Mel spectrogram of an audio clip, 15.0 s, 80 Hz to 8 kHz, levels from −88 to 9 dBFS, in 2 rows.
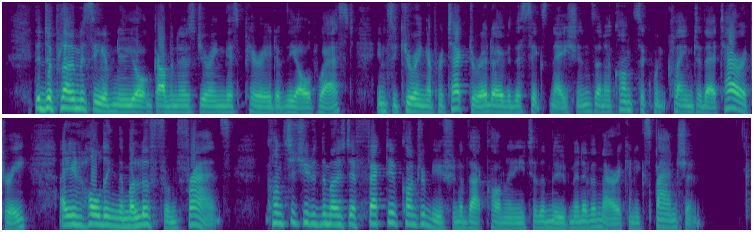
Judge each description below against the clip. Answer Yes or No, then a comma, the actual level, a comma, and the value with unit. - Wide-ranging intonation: Yes, wide, 7.8 semitones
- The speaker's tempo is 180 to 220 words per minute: Yes, average, 195 wpm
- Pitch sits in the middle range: No, low, 125 Hz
